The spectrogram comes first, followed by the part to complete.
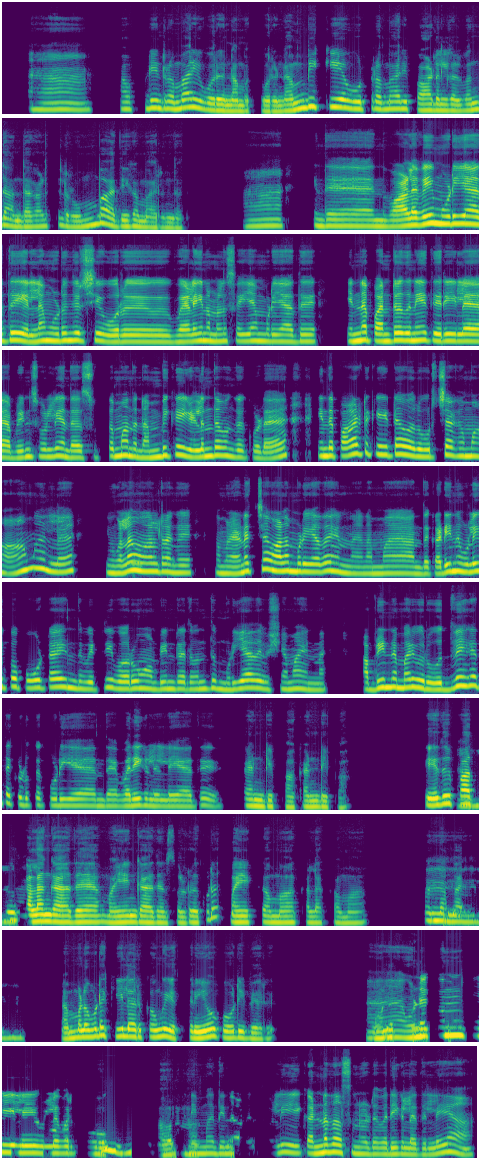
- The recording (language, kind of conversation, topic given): Tamil, podcast, ஒரு பாடல் உங்கள் பழைய நினைவுகளை மீண்டும் எழுப்பும்போது, உங்களுக்கு என்ன உணர்வு ஏற்படுகிறது?
- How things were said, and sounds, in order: drawn out: "ஆ"; static; other background noise; distorted speech; tapping; singing: "எதிர்பார்த்தும் கலங்காத, மயங்காதன்னு சொல்றதுகூட மயக்கமா, கலக்கமா"; drawn out: "ஆ"; singing: "உனக்கும் கீழே உள்ளவர் கோடி. எங்கே நிம்மதி நாடுன்னு சொல்லி"; unintelligible speech; unintelligible speech; drawn out: "ஆ"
